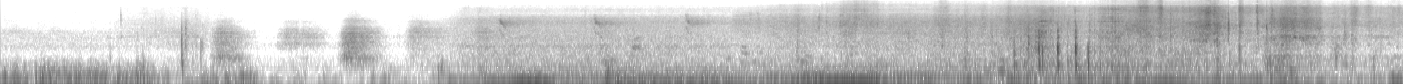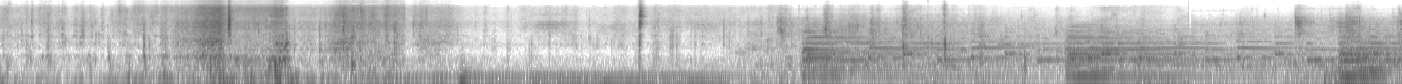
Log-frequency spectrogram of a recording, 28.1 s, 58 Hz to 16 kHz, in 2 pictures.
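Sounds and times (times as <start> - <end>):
wind rumbling on microphone: 0.0 - 3.0, 3.7 - 14.2
music: 21.8 - 28.0.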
